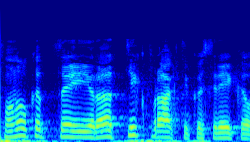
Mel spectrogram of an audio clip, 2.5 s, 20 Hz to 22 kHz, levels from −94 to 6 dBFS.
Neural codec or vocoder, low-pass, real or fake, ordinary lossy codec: none; 7.2 kHz; real; MP3, 32 kbps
